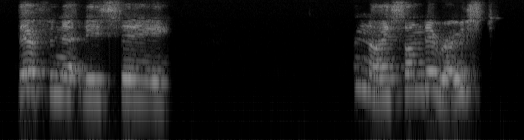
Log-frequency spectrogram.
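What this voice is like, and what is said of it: Birmingham accent. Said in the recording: “Was that your Birmingham accent there? ... it's better than Birmingham accent.”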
